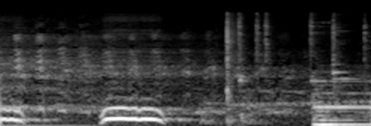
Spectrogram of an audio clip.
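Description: An owl hooting twice as a cartoon sound effect, each hoot rising, holding and falling in pitch, over a low steady hum. A single sharp tick follows about one and a half seconds in.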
